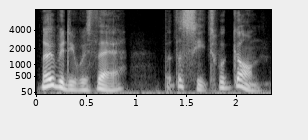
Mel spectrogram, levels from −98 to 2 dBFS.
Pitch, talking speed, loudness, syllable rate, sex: 125 Hz, 205 wpm, -19 LUFS, 6.4 syllables/s, male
